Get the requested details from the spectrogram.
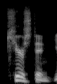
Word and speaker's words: Kirsten: Kirsten, yes, Kirsten Dunst.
